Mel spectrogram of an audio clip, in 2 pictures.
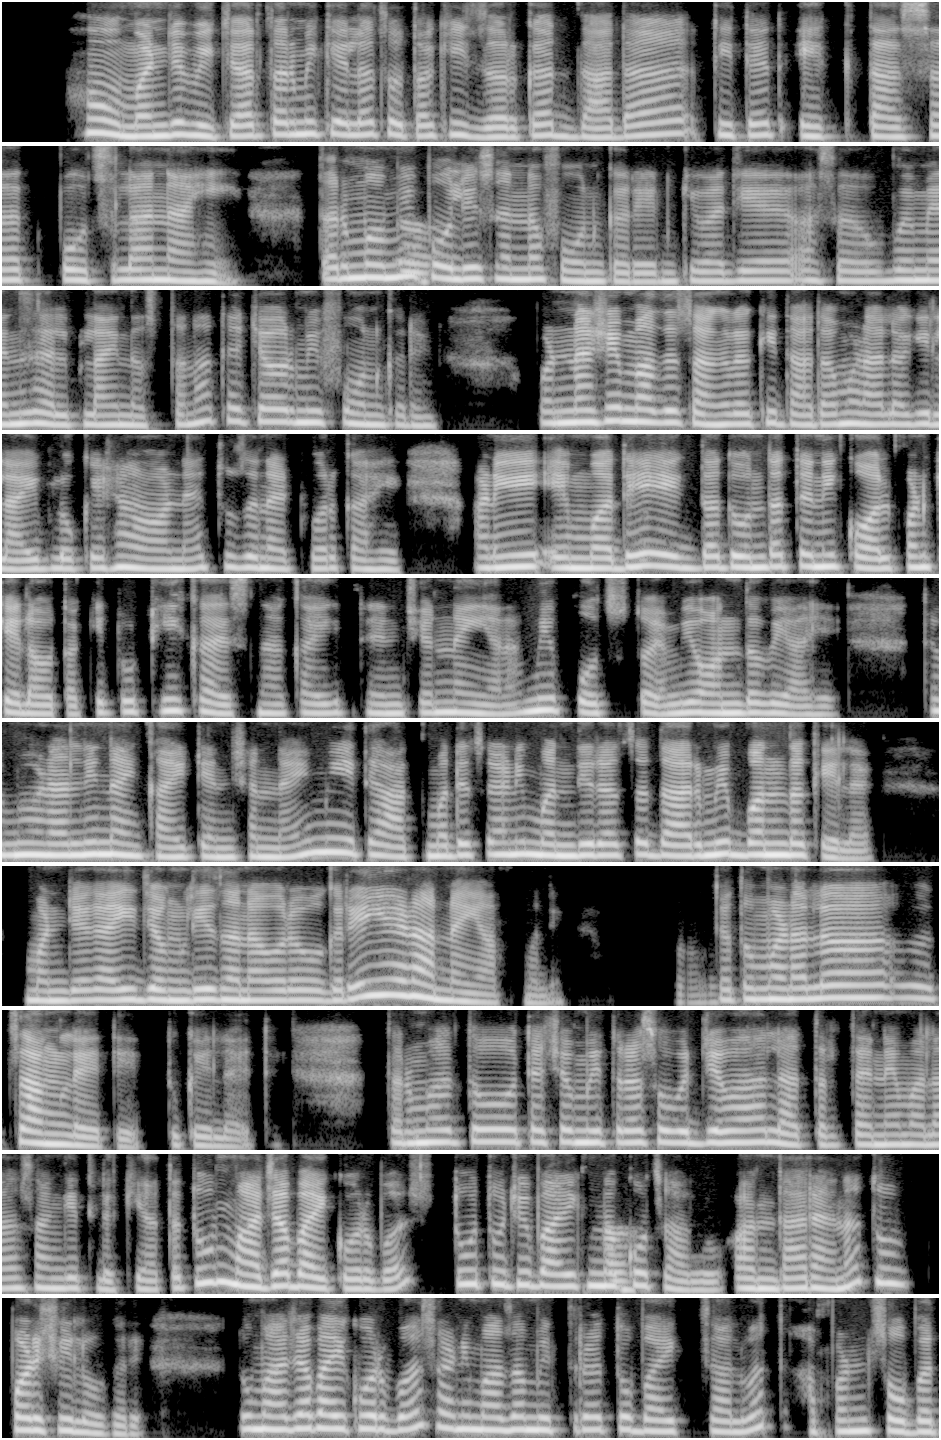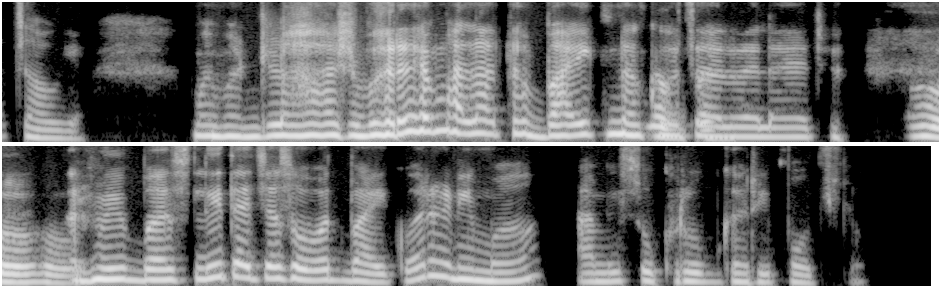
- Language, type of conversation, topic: Marathi, podcast, रात्री वाट चुकल्यावर सुरक्षित राहण्यासाठी तू काय केलंस?
- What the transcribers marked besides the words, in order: in English: "लाईव्ह लोकेशन ऑन"; other background noise; in English: "ऑन द वे"; tapping; laughing while speaking: "आज बरं मला आता बाईक नको चालवायला याच्या"; unintelligible speech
